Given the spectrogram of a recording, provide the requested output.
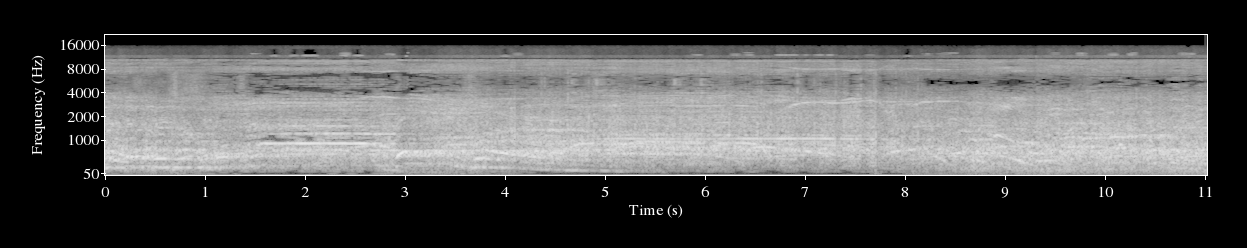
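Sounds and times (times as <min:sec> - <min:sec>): crowd talking and shouting: 0:00.0 - 0:11.0
crowd cheers and whoops: 0:01.6 - 0:11.0.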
